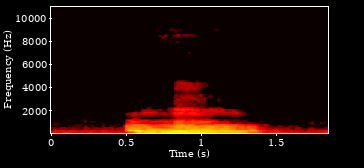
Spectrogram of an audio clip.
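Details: Jack Russell Terrier kept as a family pet, vocalizing as if in dialogue with its owners: a single drawn-out, low moaning utterance under a second long, sliding slightly down in pitch, in a quiet room.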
